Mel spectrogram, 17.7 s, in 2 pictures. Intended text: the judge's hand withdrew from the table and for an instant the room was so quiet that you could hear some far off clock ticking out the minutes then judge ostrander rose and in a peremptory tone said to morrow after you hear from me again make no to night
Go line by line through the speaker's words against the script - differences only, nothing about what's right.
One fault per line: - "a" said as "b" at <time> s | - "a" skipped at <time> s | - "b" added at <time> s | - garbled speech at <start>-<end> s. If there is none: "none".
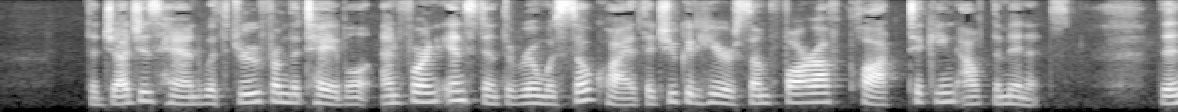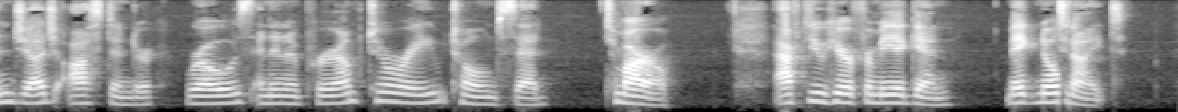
none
